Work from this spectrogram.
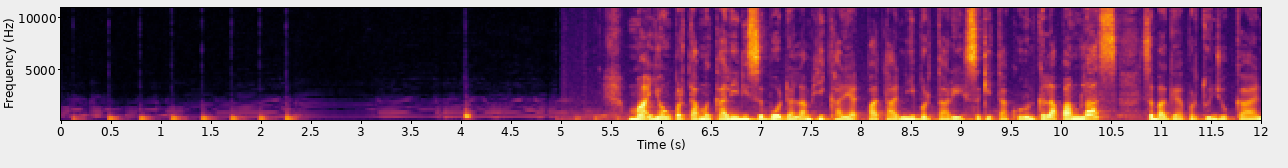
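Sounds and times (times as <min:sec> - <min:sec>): drum stroke: 0:05.0 - 0:05.6.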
